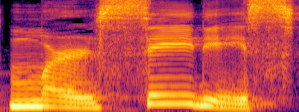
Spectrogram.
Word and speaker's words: Mercedes: Mercedes, 这是一个 famous German car brand, Mercedes。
